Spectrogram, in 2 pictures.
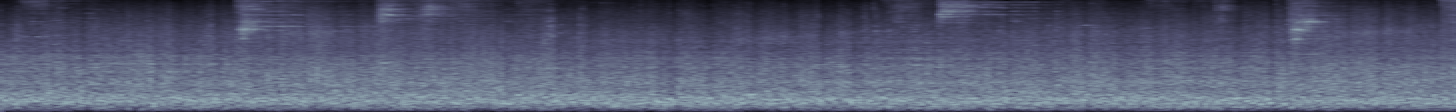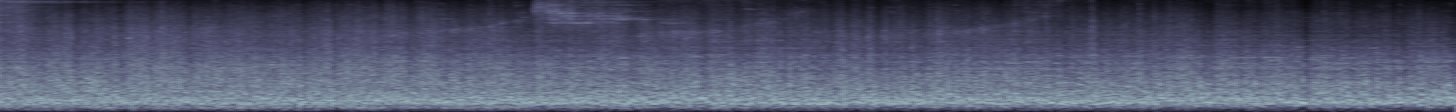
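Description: Wheels of a long container freight train's flat wagons rolling past on the rails: a steady rolling clatter, with brief high wheel squeals now and then.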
